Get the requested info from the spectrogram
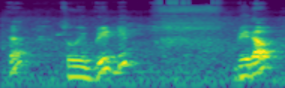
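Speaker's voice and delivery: ordinary delivery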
